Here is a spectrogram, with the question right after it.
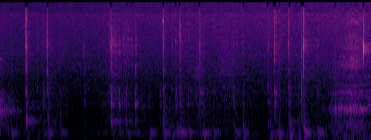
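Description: Steady run of computer keyboard keystrokes, quick and uneven in rhythm, close and moderately loud with no voices.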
